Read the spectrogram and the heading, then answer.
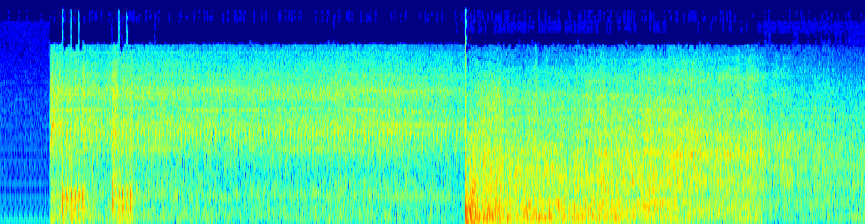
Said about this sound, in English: We're seeing images of car driving through a city as artillery detonates and explodes, missile launchers, tanks, just, oh my God, look like hundreds of tanks.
